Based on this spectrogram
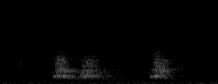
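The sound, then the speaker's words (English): Dogs barking: a quick pair of muffled barks followed by a single bark a moment later, fairly faint against a quiet background with no talking. “Dogs barking.”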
